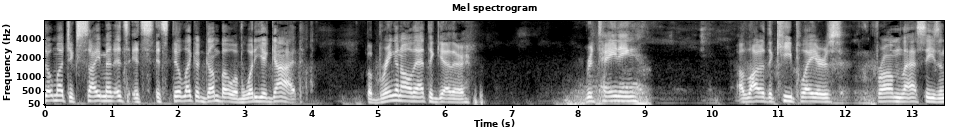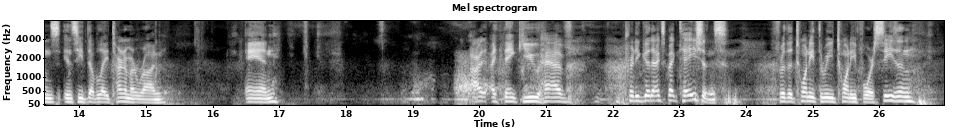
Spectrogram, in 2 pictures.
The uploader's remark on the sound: I recorded this a few minutes after the news came out while walking the streets of Nitro, West Virginia.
